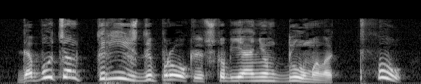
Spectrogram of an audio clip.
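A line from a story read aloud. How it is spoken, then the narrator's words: Sobbing shout. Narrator (Russian): Пелагея всхлипывала и кричала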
